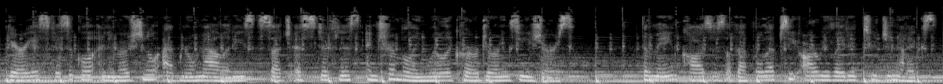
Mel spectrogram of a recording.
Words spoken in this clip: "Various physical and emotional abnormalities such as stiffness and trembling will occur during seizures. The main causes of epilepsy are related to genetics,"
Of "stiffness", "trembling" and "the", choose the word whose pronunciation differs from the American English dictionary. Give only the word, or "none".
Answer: none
